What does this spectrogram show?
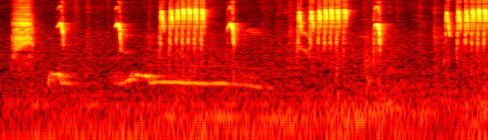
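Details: Fledgling bulbul calling in quick, repeated bursts of rattled high chirps, roughly three in five seconds, separated by sharp chips; a soft low drawn-out whistle sounds faintly at the start.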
